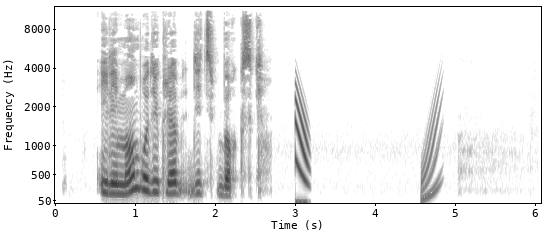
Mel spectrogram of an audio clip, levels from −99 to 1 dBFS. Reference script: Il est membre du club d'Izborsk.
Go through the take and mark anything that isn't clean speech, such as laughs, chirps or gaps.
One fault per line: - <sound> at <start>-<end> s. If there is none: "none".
- chirp at 3.0-3.2 s
- chirp at 4.6-4.9 s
